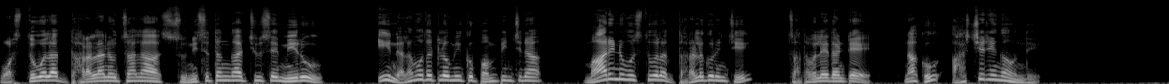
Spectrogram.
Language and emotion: Telugu, surprised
